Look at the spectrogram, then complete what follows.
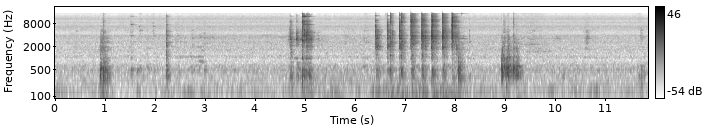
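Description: Beretta 92 pistol parts and steel hand tools clinking and knocking on a wooden workbench during disassembly. Single sharp knocks come about 1, 2 and 5 seconds in, then a quick run of about ten metallic clicks, then another knock about 9 seconds in.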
